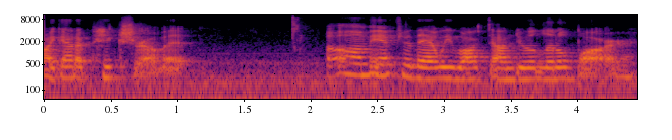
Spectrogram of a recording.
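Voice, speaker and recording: Amid audible room echo and noticeable background noise, a woman talks at a fairly quick pace in a fairly high pitch with ordinary pitch variation. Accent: American. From upstate New York. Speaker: vlogger. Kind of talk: casual webcam vlog. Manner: rambling with many fillers.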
